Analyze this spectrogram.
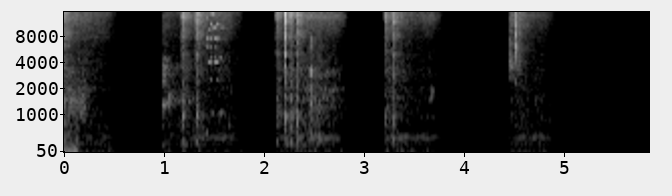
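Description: Soft game menu clicks and beeps sound.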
